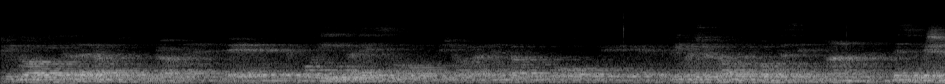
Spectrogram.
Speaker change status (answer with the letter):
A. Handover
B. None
B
